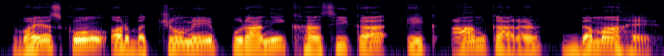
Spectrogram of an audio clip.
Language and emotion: Hindi, neutral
